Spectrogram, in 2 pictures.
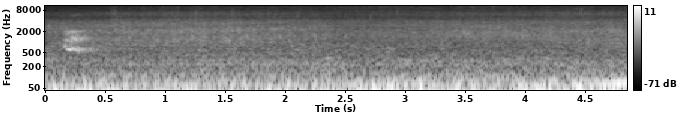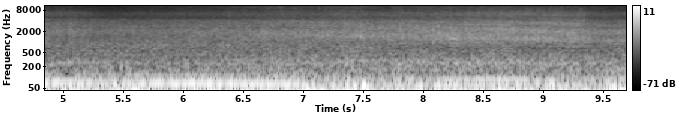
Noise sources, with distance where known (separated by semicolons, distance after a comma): engine of unclear size; dog barking or whining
